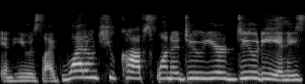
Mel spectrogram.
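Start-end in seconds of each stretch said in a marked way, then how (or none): 0.6-2.8 put-on angry voice, higher pitch. Retelling a call with a dispatcher who would not help: imitating someone angry. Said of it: "So Alex is freaking mad".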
